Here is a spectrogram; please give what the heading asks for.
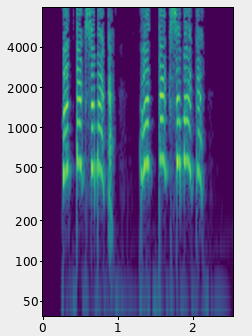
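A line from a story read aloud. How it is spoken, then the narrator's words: Squeaky. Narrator (Russian): пищал Юми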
